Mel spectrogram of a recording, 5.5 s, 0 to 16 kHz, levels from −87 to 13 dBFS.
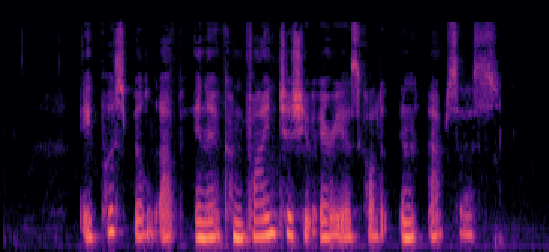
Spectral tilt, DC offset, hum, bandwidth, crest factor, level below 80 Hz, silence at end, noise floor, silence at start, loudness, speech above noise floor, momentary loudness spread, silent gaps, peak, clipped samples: -5 dB/octave; under 0.1%; none; 11.5 kHz; 16 dB; -66 dBFS; 0.5 s; -67 dBFS; 0.8 s; -21 LUFS; 46 dB; 14 LU; none; -6 dBFS; under 0.1%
